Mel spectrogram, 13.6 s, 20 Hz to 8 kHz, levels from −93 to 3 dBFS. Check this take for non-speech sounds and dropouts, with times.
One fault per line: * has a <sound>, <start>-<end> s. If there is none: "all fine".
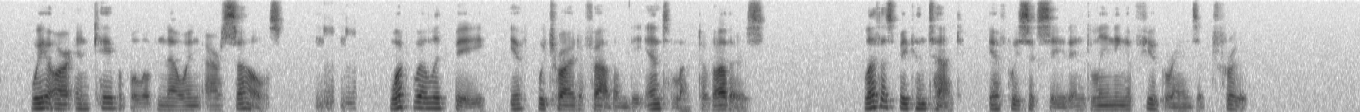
* has a laugh, 3.2-3.6 s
